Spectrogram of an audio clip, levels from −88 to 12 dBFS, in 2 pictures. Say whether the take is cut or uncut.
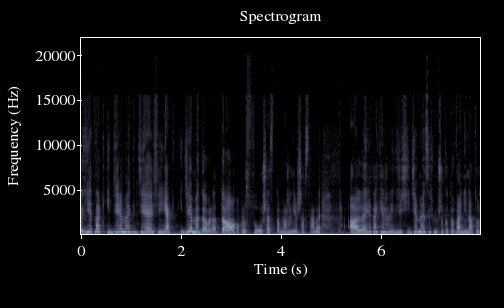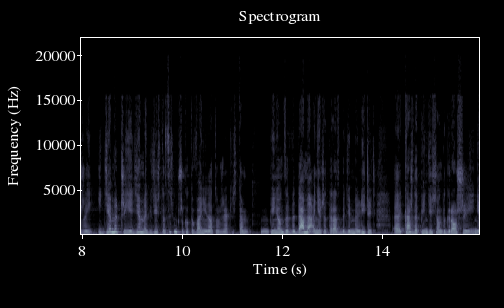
uncut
